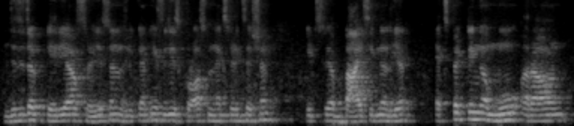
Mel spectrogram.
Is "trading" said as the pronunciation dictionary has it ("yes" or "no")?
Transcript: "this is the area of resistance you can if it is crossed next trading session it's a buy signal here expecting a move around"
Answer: no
